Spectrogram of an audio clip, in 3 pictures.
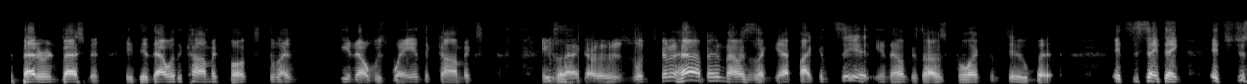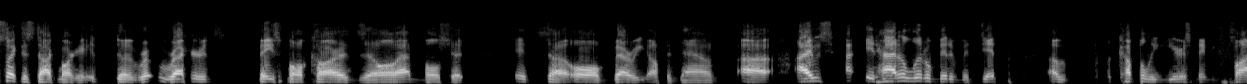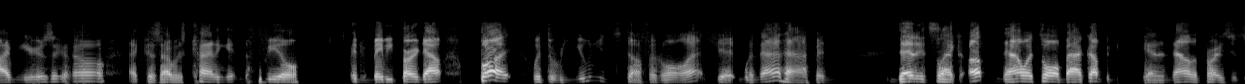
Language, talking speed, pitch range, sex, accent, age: English, 205 wpm, 110-140 Hz, male, American, 50-69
